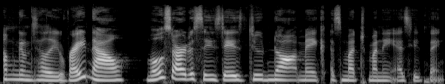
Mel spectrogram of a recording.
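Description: A woman speaks at a fairly quick pace in an unremarkable speaking voice, medium in pitch with ordinary pitch variation. The sound is dry and close with no echo. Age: 30s. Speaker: country singer and podcast host. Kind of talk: solo podcast monologue. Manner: casual, laughing often.

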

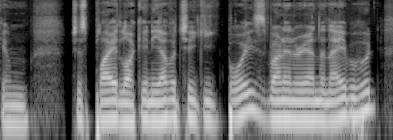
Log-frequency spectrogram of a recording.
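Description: A man with an Australian accent talks at a moderate pace, his intonation fairly even. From Australia, Queanbeyan/Canberra area. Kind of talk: casual interview chat.

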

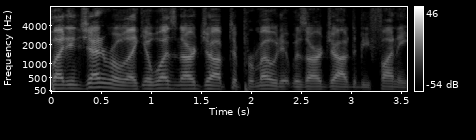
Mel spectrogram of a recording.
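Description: With an American accent, a man speaks in a plain, everyday voice with ordinary pitch variation, captured in a dry, close sound with no echo and a quiet background. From Pittsburgh, US. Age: 50s. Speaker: stand-up comedian. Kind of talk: casual chat.

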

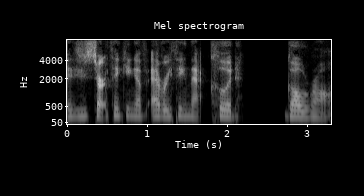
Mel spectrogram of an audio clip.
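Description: A woman with a normal speaking voice, at a moderate pace. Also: dry, close sound with no echo, very clean recording, silent background. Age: 20s. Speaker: podcast host. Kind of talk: casual chat.

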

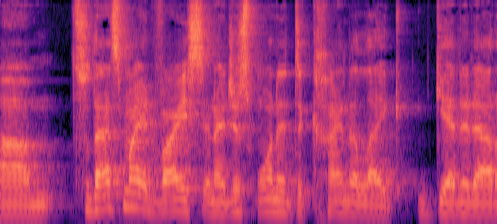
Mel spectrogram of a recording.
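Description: A man speaks in an ordinary speaking voice at a medium pitch with ordinary pitch variation. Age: 20s. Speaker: solo podcaster. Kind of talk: casual monologue. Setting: video recording.

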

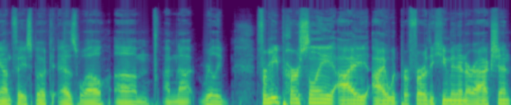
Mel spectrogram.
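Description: The speaker has a plain, everyday voice, a moderate pace and ordinary pitch variation. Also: man. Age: 30s. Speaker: young adult ministry leader. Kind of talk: casual panel discussion.

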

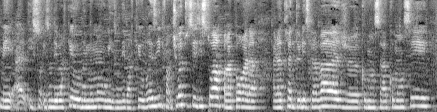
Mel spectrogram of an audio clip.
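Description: Against audible room echo and noticeable background noise, a woman speaks fairly quickly in a monotone, flat way. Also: medium pitch for a woman. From DR Congo, Kinshasa. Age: 20s. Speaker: illustrator and graphic designer. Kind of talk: casual chat.

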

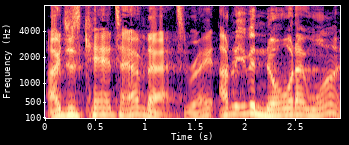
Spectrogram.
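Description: Audible room echo on a man's fairly quick delivery. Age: 30s. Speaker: pastor. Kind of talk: sermon. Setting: church.

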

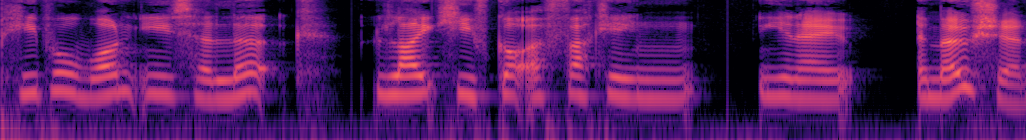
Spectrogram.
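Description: On a very clean recording with a silent background, a woman with a British accent speaks at a moderate pace, her medium pitch held in fairly even intonation. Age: 20s. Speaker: doctor and podcast host. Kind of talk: casual solo podcast talk. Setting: recording on camera.

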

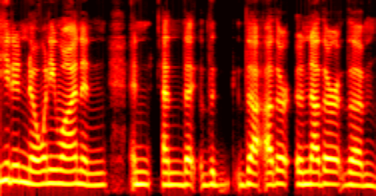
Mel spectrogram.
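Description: A woman talks at a medium pitch and moderate pace. The sound is dry and close, with no echo. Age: 50s. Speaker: wellness coach podcast host. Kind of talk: casual solo reflection. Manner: off-the-cuff, unscripted; laughs often.

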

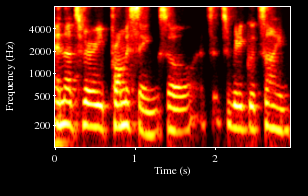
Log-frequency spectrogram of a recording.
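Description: Against a quiet background, a woman speaks at medium pitch with a dark, mellow tone that is somewhat breathy. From France. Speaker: executive coach. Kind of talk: interview.

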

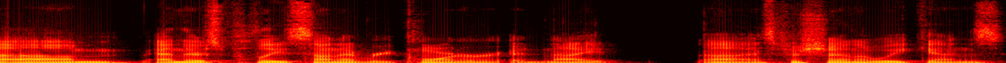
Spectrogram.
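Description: Talking at a very fast pace, a man uses a fairly low voice. His intonation stays fairly even. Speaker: podcast guest. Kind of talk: casual banter. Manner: joking, talkative.

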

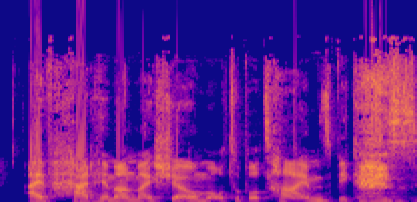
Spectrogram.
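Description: Monotone, flat intonation from a woman with an American accent, amid noticeable background noise. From Massachusetts, south of Boston. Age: 20s. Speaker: advocate and former news reporter. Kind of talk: casual interview.

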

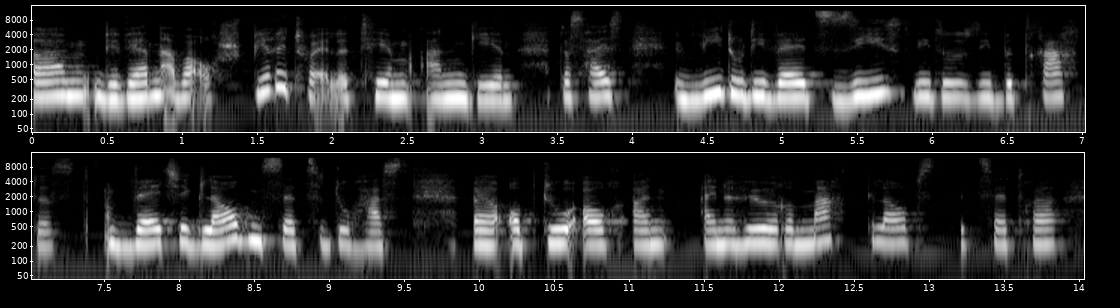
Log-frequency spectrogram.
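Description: At a very slow pace, a woman speaks in a fairly high pitch with a dark, mellow tone. Her somewhat breathy voice stays monotone and flat. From Germany. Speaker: podcast host. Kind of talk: personal monologue.

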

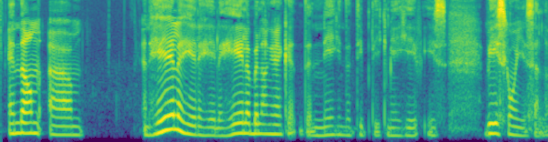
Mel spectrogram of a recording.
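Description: A woman speaks in a calm, relaxed tone with a dark, mellow quality. The sound is dry and close, with no echo. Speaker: singing teacher and podcast host. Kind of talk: solo podcast talk. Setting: room with open windows.

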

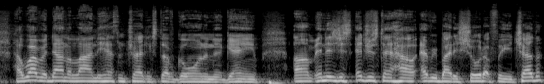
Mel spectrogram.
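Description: Speaking very fast with an American accent, a man's voice is pitched fairly high. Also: ordinary pitch variation. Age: 20s. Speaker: podcast host. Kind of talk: casual chat.

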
